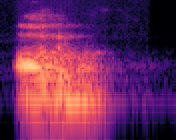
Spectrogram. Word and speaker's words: agama: It's an agama. – How do you spell it? – Long A, gamma, G A M A, agama.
